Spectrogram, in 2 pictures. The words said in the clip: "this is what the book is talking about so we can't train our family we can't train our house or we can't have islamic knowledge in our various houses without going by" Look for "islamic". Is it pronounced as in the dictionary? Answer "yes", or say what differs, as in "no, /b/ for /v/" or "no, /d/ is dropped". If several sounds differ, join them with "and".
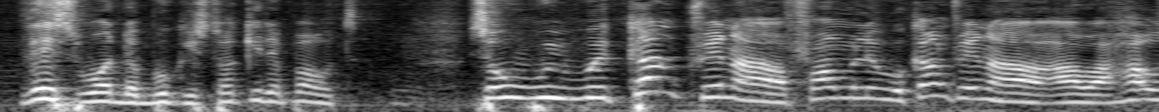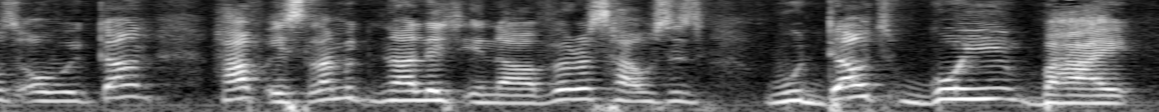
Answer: no, /s/ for /z/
